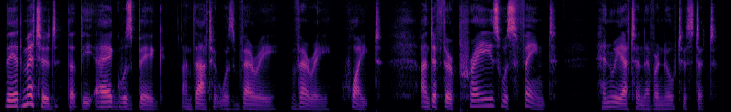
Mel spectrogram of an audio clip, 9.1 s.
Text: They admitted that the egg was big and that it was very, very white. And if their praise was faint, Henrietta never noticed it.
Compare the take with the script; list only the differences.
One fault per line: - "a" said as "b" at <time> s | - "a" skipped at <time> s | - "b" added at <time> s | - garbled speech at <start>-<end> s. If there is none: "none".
none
